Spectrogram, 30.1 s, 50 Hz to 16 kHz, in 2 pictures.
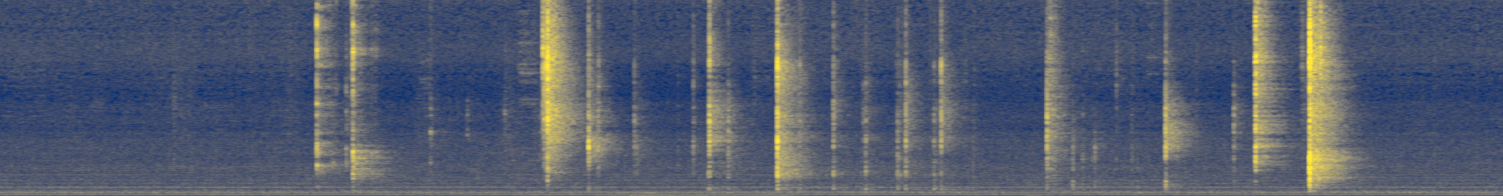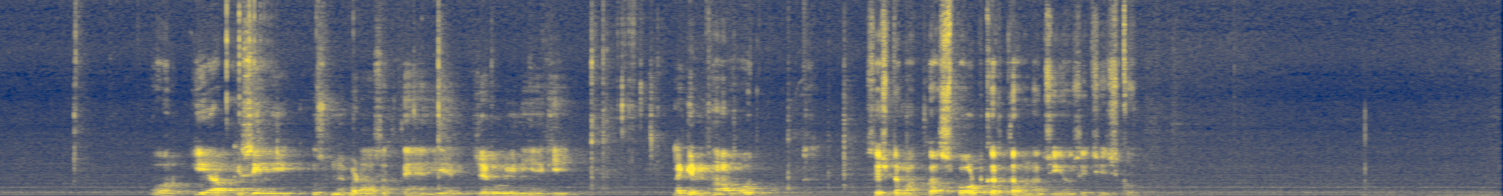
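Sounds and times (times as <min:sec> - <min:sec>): low electrical hum: 0:00.0 - 0:30.0
clicks and taps of small parts: 0:05.5 - 0:09.7.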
